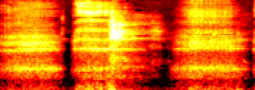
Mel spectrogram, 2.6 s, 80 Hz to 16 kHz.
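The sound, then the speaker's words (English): Heavy, raspy breathing in slow cycles, a long rough inhale and exhale repeating about three times. A voice imitating an ominous, mechanical sci-fi breath, with no speech. “Yeah, and that's actually my breathing voice after 2 vaccinations.”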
